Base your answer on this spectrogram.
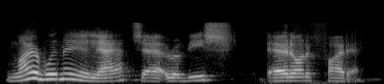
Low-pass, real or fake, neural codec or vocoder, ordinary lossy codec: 7.2 kHz; fake; codec, 16 kHz, 0.5 kbps, X-Codec, HuBERT features, trained on balanced general audio; MP3, 64 kbps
